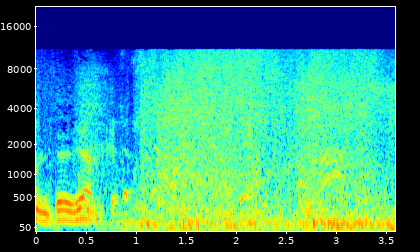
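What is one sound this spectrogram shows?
A burst of sparks crackles and hisses.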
